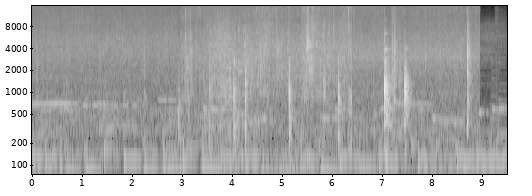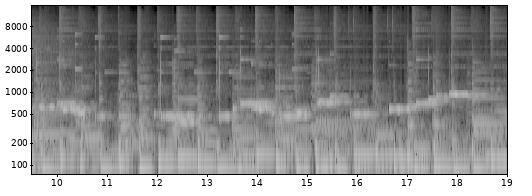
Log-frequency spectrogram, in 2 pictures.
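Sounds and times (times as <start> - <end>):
pasta sizzling in frying pan: 0.0 - 9.0
wooden spoon knocking on pan: 2.8 - 7.8.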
